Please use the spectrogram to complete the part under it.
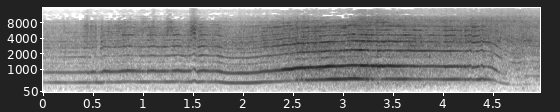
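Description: A Proboat Impulse 32 RC speedboat doing a speed run on water, its electric motor giving a loud, sustained high-pitched whine that climbs steadily in pitch as it accelerates, then drops sharply near the end, with no talking.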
